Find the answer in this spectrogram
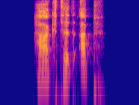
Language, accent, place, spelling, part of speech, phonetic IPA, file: German, Germany, Berlin, haktet ab, verb, [ˌhaːktət ˈap], De-haktet ab.ogg
- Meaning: inflection of abhaken: 1. second-person plural preterite 2. second-person plural subjunctive II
